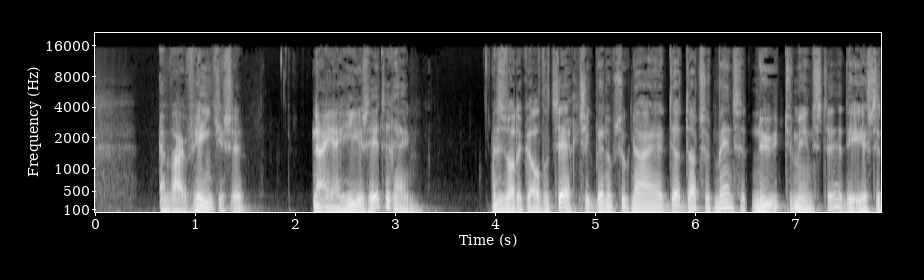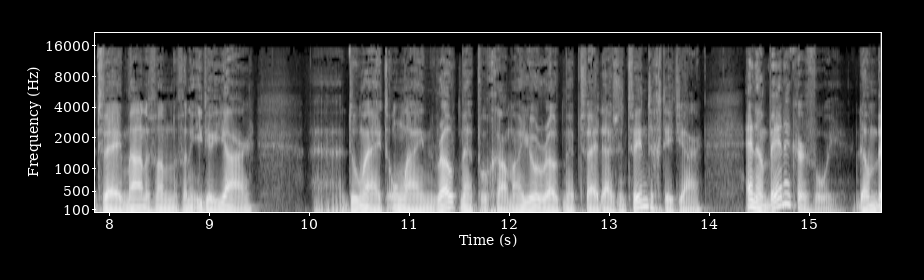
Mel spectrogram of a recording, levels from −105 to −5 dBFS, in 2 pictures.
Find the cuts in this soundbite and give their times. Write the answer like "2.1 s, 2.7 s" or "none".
4.8 s, 6.5 s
